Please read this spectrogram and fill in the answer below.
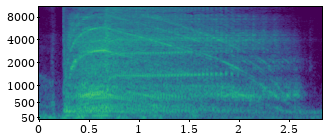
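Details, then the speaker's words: Free Greenworks 2000 psi electric pressure washer connected to a water hose: motor spins up with a rising whine, then drops away and stops within about two seconds; it shuts off immediately, cause unclear. "Okay, that's one problem that it's having. It just does that immediately. Is it supposed to do that?"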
